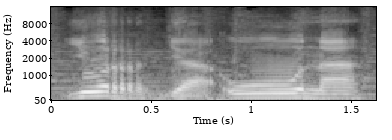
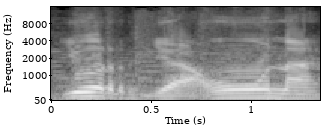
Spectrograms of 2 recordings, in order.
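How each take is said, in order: No difference in how they are said.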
